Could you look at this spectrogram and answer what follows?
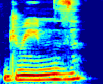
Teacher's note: Dreamz uses the voice it sounds like a Z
